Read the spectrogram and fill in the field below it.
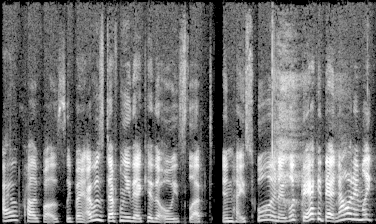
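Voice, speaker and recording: A woman's voice: high voice, animated, fast, fairly bright tone. A woman who is a guest on a podcast, chatting casually and laughing easily. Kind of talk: casual chat.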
